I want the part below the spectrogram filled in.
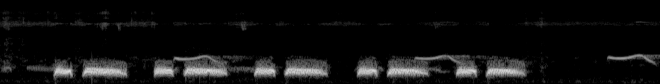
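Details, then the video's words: Decoy spotted dove for bird trapping in Ninh Thuận giving low, throaty paired coos, a quick note then a longer rolling one, repeated about once a second, with a thin whistled rising-falling note from another bird above. "นกเขาใหญ่สายต่อดิน,The Sound Of the dove"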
